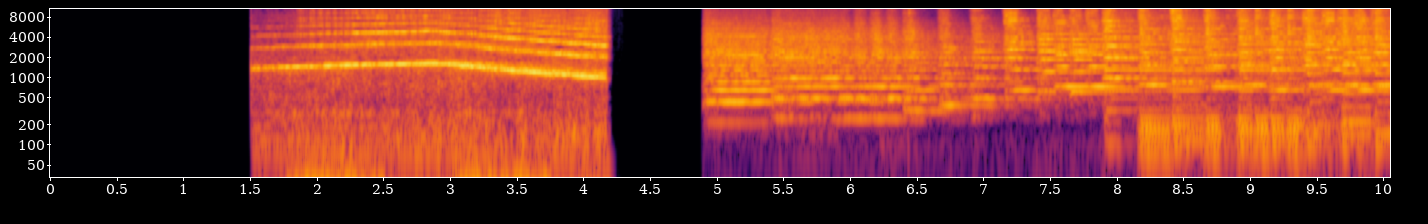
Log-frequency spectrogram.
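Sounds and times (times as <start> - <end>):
siren wail: 1.5 - 4.2
violin music: 4.9 - 10.0.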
